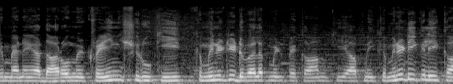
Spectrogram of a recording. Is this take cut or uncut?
cut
